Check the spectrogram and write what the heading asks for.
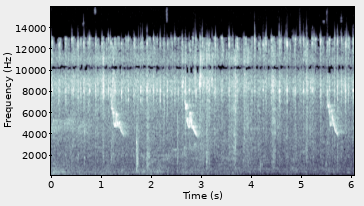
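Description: Forest ambience with a bird giving a few short, high chirps that slide downward, about three in all, over a faint steady hiss and scattered light clicks.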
